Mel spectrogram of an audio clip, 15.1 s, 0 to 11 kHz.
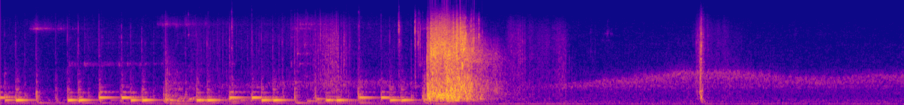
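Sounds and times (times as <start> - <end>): revolver shot: 7.1 - 8.7.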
